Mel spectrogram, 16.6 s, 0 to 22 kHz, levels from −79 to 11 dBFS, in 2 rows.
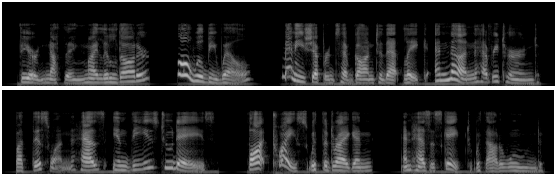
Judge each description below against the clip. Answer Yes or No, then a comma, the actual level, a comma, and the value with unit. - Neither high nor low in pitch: Yes, medium, 180 Hz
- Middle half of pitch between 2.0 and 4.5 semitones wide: No, average, 4.9 semitones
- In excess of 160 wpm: No, average, 145 wpm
